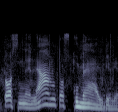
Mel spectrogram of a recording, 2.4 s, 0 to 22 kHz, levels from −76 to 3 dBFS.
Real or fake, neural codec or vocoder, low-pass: fake; codec, 16 kHz, 2 kbps, X-Codec, HuBERT features, trained on balanced general audio; 7.2 kHz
